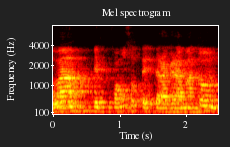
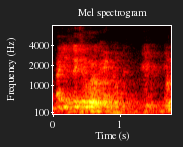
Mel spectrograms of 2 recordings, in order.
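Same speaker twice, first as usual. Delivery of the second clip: laughing. Real, not acted. Laughs at soft movie version.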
